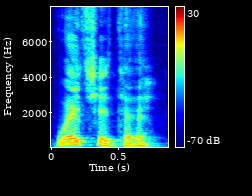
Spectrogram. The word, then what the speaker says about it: Westchester: But Westchester, pronounced wet in the truncated lingo of Cubanameans, is its gravitational center.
